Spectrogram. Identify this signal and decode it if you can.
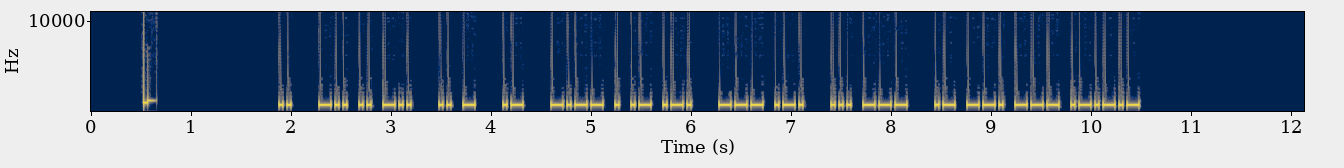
Morse code, heard as a keyed tone, about 32 wpm, 700 Hz. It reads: I DID IT A YEAR OR SO AGO.
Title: Sentences from Top 1000 Words - Review Part 3 - 30wpm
